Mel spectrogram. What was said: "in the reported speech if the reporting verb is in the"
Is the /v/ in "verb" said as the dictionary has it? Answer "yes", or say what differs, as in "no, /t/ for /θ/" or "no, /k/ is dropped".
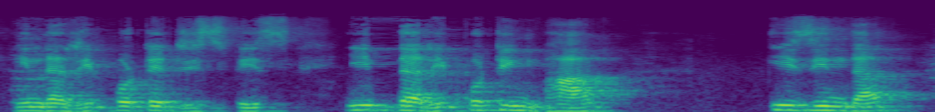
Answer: no, /b/ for /v/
